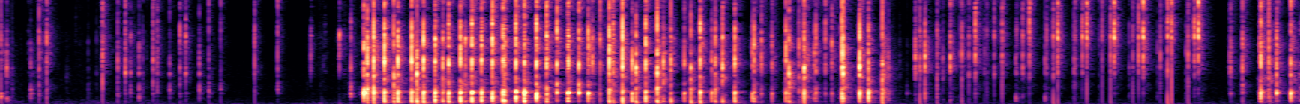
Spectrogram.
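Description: Long nails tap and scratch the sides, paper label and clear lid of a small clear plastic jar filled with red peach slime. Sparse, light clicks for the first two seconds give way to a dense, bright run of rapid crackling taps and scratches. It eases briefly around six seconds, then resumes as quick, dry ticking.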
